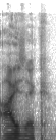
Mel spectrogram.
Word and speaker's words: Ishaq: My name's actually fucking Ishak. Pronounced Isaac.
